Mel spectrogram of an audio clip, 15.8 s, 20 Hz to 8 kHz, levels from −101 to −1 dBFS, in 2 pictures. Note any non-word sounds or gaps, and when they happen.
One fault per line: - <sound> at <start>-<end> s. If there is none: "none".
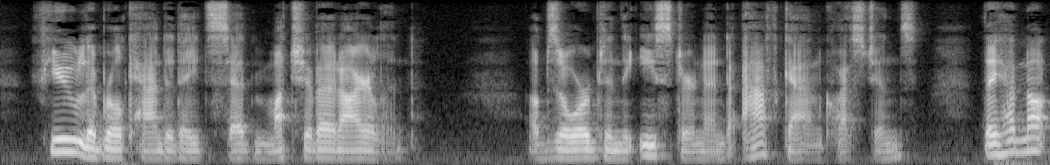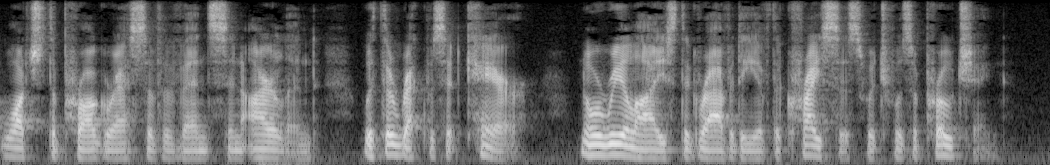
none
